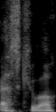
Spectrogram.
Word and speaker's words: SQL: You can basically just do a very simple, or it can be complex SQL query or SQL query. I was talking to my students today about how you pronounce it or reference that.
